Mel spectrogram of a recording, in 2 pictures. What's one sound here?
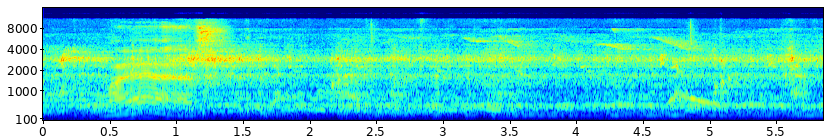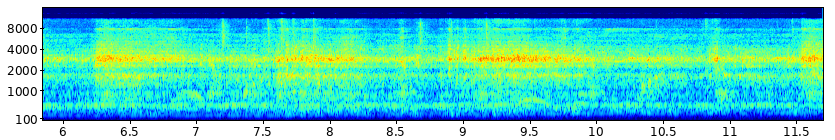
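Upbeat video game music plays steadily.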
